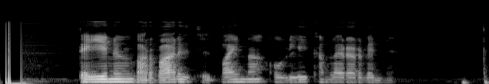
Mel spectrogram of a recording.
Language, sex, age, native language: Icelandic, male, 20-29, Icelandic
